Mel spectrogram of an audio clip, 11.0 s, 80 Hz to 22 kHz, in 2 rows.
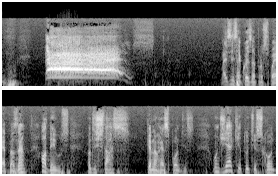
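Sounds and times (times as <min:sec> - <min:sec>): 
person giving a loud drawn-out shout: 0:00.9 - 0:02.6
speech: 0:04.5 - 0:10.9.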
